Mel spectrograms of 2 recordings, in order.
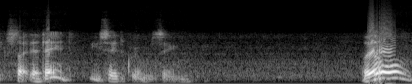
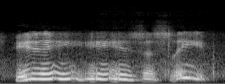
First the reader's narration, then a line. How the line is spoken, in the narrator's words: he stammered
